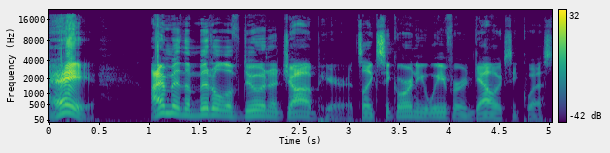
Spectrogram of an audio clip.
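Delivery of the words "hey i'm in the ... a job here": very loud, swooping raised voice. Retelling how a caterer demanded a noisy crowd's attention, acting out a raised voice. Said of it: "raise his voice and be like".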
